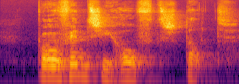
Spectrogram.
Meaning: provincial capital
- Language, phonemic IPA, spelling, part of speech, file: Dutch, /proˈvɪnsiˌɦoftstɑt/, provinciehoofdstad, noun, Nl-provinciehoofdstad.ogg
